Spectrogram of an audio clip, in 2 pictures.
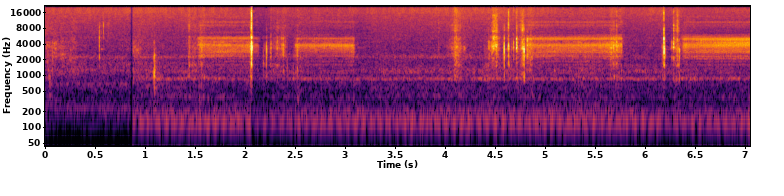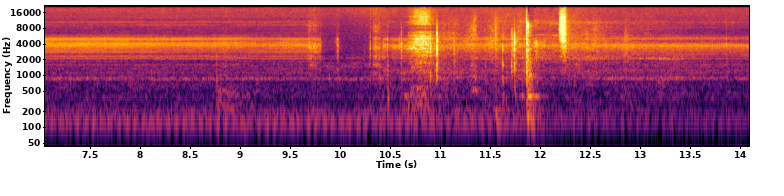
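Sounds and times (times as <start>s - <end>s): low mechanical hum: 0.0s - 14.0s
clicks: 4.0s - 6.6s, 9.0s - 14.0s
high hiss: 10.4s - 14.0s.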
